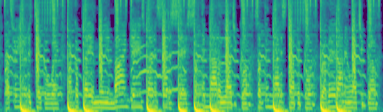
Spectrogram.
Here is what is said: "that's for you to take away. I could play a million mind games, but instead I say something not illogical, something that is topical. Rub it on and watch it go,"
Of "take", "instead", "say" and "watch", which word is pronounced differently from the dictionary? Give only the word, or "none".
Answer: instead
